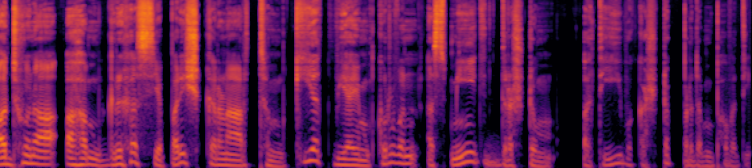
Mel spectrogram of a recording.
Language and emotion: Sanskrit, sad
